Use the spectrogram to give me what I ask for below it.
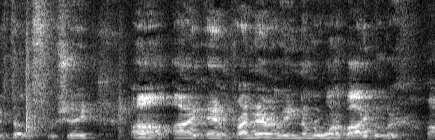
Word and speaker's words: Fruchey: Fruchey. That's how you say it? Fruchey, yeah. Oh, damn, this whole time, in all the years I've known you, I thought it was Fruchey or Fruchey.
